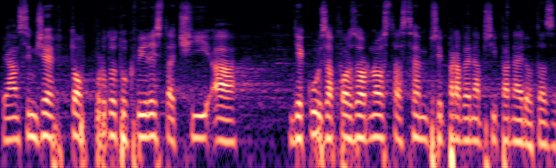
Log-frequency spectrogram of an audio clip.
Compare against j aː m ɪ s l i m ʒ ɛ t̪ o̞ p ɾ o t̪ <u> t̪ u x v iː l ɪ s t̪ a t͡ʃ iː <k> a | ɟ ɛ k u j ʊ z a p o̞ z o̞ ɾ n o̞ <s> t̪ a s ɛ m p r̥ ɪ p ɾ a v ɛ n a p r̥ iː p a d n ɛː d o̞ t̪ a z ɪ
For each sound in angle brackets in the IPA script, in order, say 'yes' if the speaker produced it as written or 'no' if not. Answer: no, no, yes

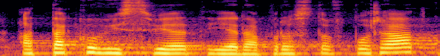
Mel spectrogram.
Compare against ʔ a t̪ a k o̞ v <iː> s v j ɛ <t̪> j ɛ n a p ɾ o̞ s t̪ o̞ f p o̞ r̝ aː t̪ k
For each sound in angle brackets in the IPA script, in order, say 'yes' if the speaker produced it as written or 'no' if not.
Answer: yes, yes

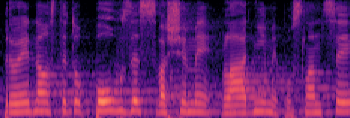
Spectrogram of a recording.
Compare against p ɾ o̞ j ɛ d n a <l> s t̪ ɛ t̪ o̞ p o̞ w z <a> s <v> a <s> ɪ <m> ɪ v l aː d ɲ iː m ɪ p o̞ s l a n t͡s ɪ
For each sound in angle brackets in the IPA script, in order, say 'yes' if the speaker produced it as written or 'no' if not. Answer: yes, no, yes, no, yes

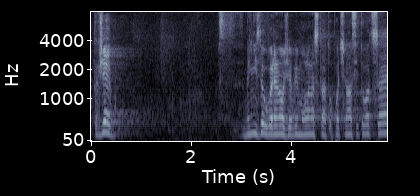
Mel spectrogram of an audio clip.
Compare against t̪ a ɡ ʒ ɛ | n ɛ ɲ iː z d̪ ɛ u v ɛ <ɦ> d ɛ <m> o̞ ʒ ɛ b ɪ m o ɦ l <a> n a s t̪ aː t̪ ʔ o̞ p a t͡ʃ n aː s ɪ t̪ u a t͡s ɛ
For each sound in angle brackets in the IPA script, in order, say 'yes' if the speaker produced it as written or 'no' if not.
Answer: no, no, yes

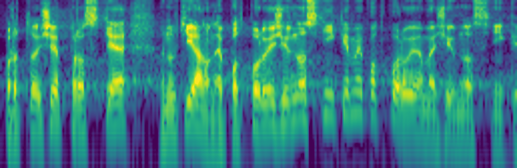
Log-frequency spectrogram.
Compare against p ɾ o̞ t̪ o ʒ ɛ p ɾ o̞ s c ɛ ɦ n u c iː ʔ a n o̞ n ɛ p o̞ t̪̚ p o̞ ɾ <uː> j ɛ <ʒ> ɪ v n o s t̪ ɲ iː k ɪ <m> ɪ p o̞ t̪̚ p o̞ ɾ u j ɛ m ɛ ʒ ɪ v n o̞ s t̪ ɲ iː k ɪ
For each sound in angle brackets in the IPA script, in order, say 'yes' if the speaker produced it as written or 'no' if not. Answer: no, yes, yes

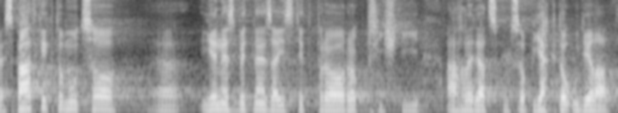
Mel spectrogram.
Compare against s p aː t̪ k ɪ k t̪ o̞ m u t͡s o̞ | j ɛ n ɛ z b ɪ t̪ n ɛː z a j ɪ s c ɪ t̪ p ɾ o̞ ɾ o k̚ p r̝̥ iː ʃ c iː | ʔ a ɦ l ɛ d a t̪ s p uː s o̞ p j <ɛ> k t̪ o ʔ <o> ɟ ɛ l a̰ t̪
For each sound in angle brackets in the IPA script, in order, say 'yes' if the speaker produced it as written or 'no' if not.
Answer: no, no

